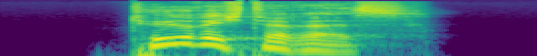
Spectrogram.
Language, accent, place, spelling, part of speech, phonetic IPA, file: German, Germany, Berlin, törichteres, adjective, [ˈtøːʁɪçtəʁəs], De-törichteres.ogg
- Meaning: strong/mixed nominative/accusative neuter singular comparative degree of töricht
